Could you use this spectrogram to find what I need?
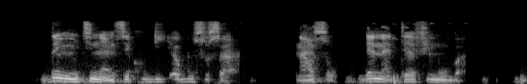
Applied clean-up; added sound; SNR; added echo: neural separator model SepFormer DNS4.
